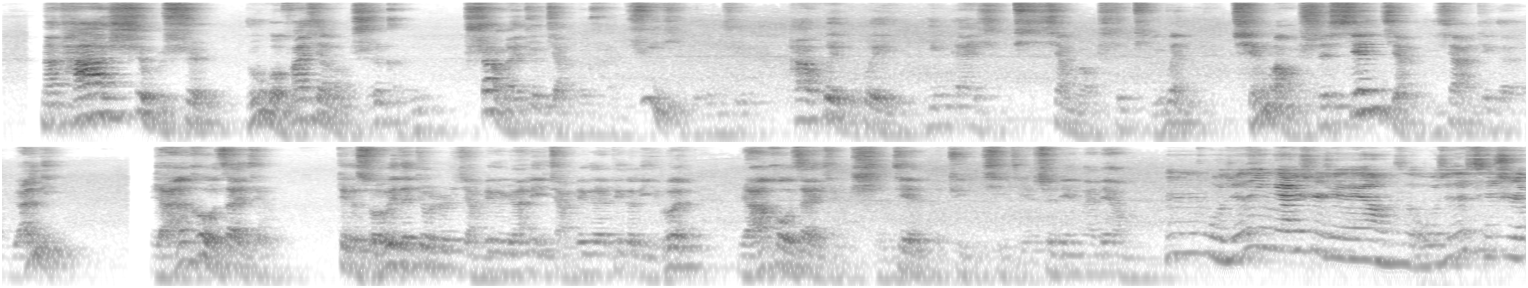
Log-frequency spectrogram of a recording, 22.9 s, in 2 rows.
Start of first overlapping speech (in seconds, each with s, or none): none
